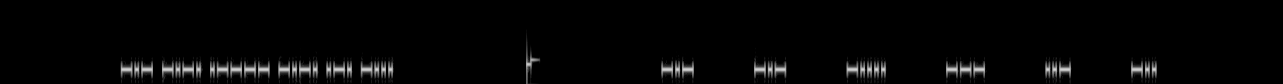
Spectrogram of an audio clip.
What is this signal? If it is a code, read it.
Morse code, heard as a keyed tone, about 36 wpm, spaced as for 18 wpm, 700 Hz. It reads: KC1CRB KK6OUD
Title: USA Call Signs - 6 Characters - 6x Character Spacing - 35wpm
